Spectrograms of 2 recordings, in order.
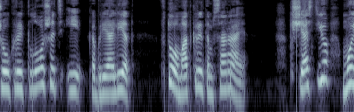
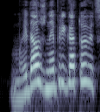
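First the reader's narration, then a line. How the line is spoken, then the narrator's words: Calm. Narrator (Russian): сказала Аня спокойно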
